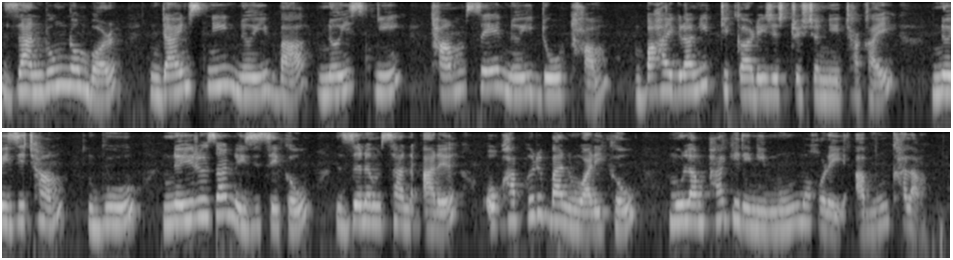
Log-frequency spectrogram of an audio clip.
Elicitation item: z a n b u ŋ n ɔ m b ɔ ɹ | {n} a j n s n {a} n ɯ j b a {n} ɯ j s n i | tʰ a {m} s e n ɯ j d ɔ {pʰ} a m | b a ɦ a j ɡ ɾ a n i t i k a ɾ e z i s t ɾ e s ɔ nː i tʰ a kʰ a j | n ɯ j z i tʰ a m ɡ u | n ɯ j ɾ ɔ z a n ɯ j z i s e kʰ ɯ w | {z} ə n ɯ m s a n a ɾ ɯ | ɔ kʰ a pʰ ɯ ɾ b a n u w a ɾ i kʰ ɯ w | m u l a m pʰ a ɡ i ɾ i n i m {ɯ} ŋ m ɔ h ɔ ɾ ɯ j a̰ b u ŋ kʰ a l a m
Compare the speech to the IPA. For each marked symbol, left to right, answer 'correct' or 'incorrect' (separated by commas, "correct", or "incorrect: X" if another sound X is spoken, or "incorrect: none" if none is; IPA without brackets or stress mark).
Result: incorrect: d, incorrect: i, correct, correct, incorrect: tʰ, correct, incorrect: u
